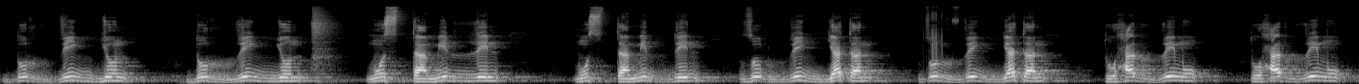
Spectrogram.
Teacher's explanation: یہاں پر رائے مشددہ کے نیچے زیر ہے، اس رائے مشددہ کو باریک پڑھیں گے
